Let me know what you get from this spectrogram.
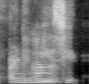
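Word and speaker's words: Artemisia: Yeah, you're saying it correctly. It's Artameeseia.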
